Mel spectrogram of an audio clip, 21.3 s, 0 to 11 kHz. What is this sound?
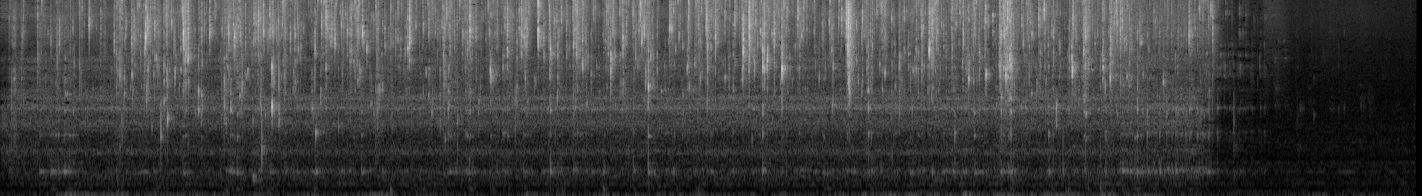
Washing hands in a sink. Recorded with AT4021 mics into a modified Marantz PMD661.
bathroom, foley, hands, liquid, sink, soap, water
